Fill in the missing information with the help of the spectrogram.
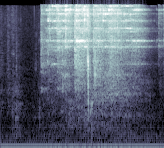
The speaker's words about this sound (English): Okay, and I'm going to put the cover back on, and the cover just kind of like snaps back on.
